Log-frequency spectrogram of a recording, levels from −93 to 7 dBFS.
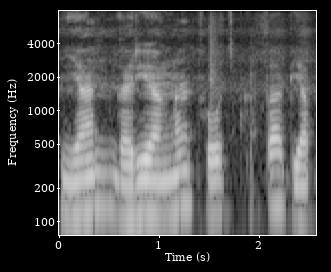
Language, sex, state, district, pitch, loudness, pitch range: Garo, male, Meghalaya, South Garo Hills, 120 Hz, -18 LUFS, 115-130 Hz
